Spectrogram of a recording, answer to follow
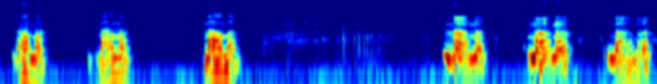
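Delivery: repeated rising little mama; goslings calling. Acted. Reader voicing goslings chanting mama at grumpy Bruce. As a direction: pester him with baby calls.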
